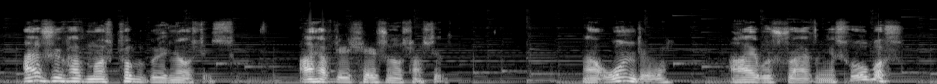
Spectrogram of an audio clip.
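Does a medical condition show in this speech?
Yes: stage 4 tongue cancer, hemiglossectomy.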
